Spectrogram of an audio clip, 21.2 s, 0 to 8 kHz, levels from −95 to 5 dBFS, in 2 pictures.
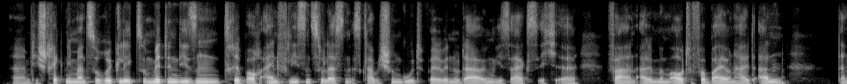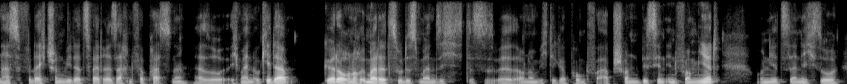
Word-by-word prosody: ähm, 75 -2 -9
die - - -13
Strecken, - - -1
die - - +3
man 85 -2 +1
zurücklegt, 110 +3 +3
so - - -3
mit 130 +12 +5
in 115 -3 +5
diesen 95 -4 +1
Trip 125 -1 +2
auch 95 -1 +3
einfließen 130 +1 -1
zu 110 - -1
lassen, 105 0 0
ist, - - -8
glaube 85 +3 -5
ich - - -3
schon 90 -2 -3
gut, 105 +4 -4
weil 80 0 -1
wenn 85 0 -2
du 85 - -3
da 85 +1 +2
irgendwie 85 -1 -4
sagst: 85 +1 -3
„Ich, - - -10
äh, 80 -1 -5 0.4
fahre 90 -1 0
an 85 - -10
allem 90 0 -1
mitm 85 -1 -4
Auto 95 +2 +2
vorbei 90 +2 +1
und 85 -1 -6
halte 85 0 -4
an,“ 145 +2 0 0.7
dann 95 0 -5
hast 110 +1 -2
du - - -18
vielleicht 95 +1 -2
schon 100 -1 -3
wieder 100 0 0
2, 95 -1 -2
3 95 -1 -1
Sachen - - -4
verpasst, - - -6
ne, 125 +5 -7
also, 75 0 -4
ich - - -12
meine 90 -2 -3
okay, 85 +6 +2
da 110 0 +8 0.4
gehört 110 +1 +7
auch 110 -1 +9
noch 105 -3 +2
immer 115 -2 +7
dazu, 100 +1 +3
dass 90 -1 -4
man 85 -1 -3
sich 85 0 -11
das - - -9 0.2
äh, - - -4
auch 85 - -6
noch 90 -1 -6
'n 85 - -7
wichtiger - - -9
Punkt, 80 -1 -9
vorab - - -11
schon 100 - -2
'n - - -12
bisschen 110 -3 -2
informiert 100 +7 +2 0.4
und 90 0 -6
jetzt 85 0 -5
da 85 - -3
nicht 90 0 -6
so, 90 0 0
95 Hz, 220 wpm, -23 LUFS, 85-105 Hz, 0.7 s, auch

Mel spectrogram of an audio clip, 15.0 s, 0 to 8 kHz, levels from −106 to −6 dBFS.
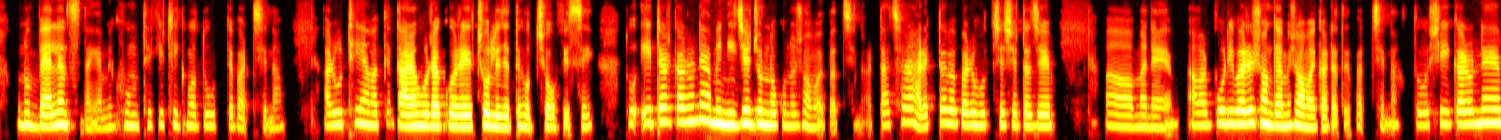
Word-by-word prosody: কোনো 230 -1 -2
balance 225 +3 +3
নাই। - - -12
আমি 190 - -13
ঘুম 225 -2 -5
থেকে 230 -1 -11
ঠিকমত 215 -3 -9
উঠতে 210 -1 -13
পারছি 185 - -9
না। - - -15 0.5
আর 220 - -4
উঠেই 260 +2 -5
আমাকে 225 +1 -5
তাড়াহুড়া 215 0 +6
করে 205 -1 +5 0.2
চলে 215 -4 +5
যেতে 190 - -3
হচ্ছে 195 +1 -4
অফিসে। 195 0 -5 0.4
তো - - -11 0.2
এটার 280 +2 +1
কারণে 285 +2 +2
আমি 260 - +7
নিজের 255 +3 +5
জন্য 235 -2 +5
কোন 215 - -7
সময় 200 -4 -7
পাচ্ছি 125 - -10
না। - - -28 0.2
তাছাড়া 235 +5 -5
আরেকটা 200 +7 -4
ব্যাপার 240 -2 -1
হচ্ছে 225 +1 -7
সেটা 220 -1 -3
যে, 210 - 0 0.6
আ - - -7 0.3
মানে 195 -1 -5 0.4
আমার 225 +1 -4
পরিবারের 250 0 +4
সঙ্গে 240 -3 +5
আমি 215 - +1
সময় 195 -2 +2
কাটাতে 185 - -8
পারছি - - -10
না। - - -12 0.2
তো - - -12 0.2
সেই 245 -1 -5
কারণে 245 +2 +2
225 Hz, 190 wpm, -18 LUFS, 210-245 Hz, 0.6 s, আমি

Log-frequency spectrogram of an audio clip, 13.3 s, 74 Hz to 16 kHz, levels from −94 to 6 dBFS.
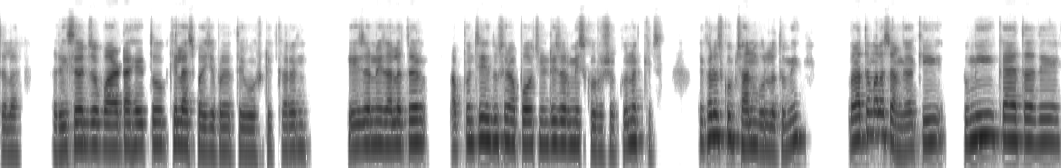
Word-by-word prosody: त्याला 135 -1 -5 0.5
रिसर्च 155 +3 +2
जो 160 0 +2
पार्ट 150 0 +5
आहे 155 0 +3
तो 160 0 0
केलाच 160 -1 +1
पाहिजे 140 0 -1
प्रत्येक 140 0 -4
गोष्टीत. 135 0 -5
कारण 145 +1 -4 0.6
हे 150 - 0
जर 165 +1 +2
नाही 165 0 0
झालं 160 +1 +3
तर 175 0 +4 0.4
आपण 175 +4 -2
जे 190 0 +4
दुसरे 180 0 +1
ऑपॉर्च्युनिटी 165 0 +1
जर 165 -1 +1
मिस 160 0 -2
करू 140 -1 -4
शकतो 135 +2 -8
नक्कीच. 175 +1 -3 0.5
ते 170 - -4
खरंच 205 +1 +4
खूप 190 -2 0
छान 160 0 +2
बोलला 150 -1 -2
तुम्ही. 160 +6 -2 0.7
बरं 180 - +4
आता 195 +3 +3
मला 220 -1 +2
सांगा 145 -4 -1
की 170 +2 0 0.4
तुम्ही 200 +4 +4
काय 190 -1 +4
आता 180 -1 +1
ते 180 0 -1
165 Hz, 180 wpm, -22 LUFS, 150-180 Hz, 0.7 s, पार्ट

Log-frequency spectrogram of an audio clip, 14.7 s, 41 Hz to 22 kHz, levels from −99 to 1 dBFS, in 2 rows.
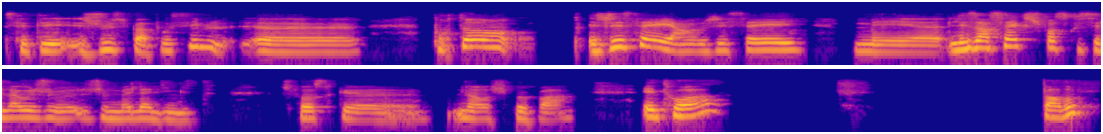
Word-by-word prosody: C'était 170 -1 0
juste 190 +6 -4
pas - - +3
possible, 195 +8 -4
heu, 155 -1 -1 0.5
pourtant, 255 - +3 0.3
j'essaie, 245 - +5
hein, 165 -1 -3
j'essaie 190 +2 0 0.3
mais, 155 -3 -2
heu, - - -6
les 200 +6 +5
insectes, 265 +4 +4
je - - -7
pense 230 -1 -2
que 190 - -13
c'est 185 0 -4
là 180 0 -1
où - - 0
je 165 -2 -7
je 165 +2 -11
mets 160 0 -5
la 165 0 -2
limite. 140 -1 -9 0.5
Je - - -20
pense 165 -1 -1
que 145 -3 -8 0.2
non, 160 -2 -4
je - - -17
peux 160 -3 -3
pas 150 -1 -7 0.5
et 190 -1 +6
toi? 230 - +4 2.1
Pardon? 210 +9 +4
175 Hz, 140 wpm, -24 LUFS, 160-205 Hz, 2.1 s, et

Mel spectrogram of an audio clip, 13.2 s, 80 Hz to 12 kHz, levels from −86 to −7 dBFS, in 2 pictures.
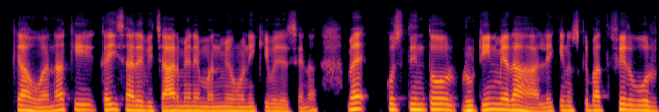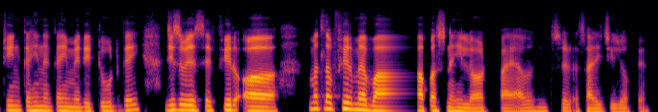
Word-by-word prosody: क्या 150 -2 +3
हुआ 115 -3 0
ना 145 +5 0
कि 160 -1 0 0.2
कई 155 +1 +2
सारे 145 -2 +2
विचार 125 0 +2
मेरे 130 0 0
मन 120 -1 -2
में 120 0 -2
होने 120 0 -1
की 120 - -4
वजह 110 -2 -2
से 105 +2 -7
ना 120 +7 -6 0.3
मैं 180 +1 +5 0.2
कुछ 165 -1 0
दिन 160 -1 +3
तो 165 0 +2 0.2
रूटीन 145 +4 +3
में 160 -1 +4
रहा 135 -8 +3
लेक़िन 120 +5 -3
उसके 135 +2 -4
बाद 140 -1 0
फ़िर 165 -2 +3
वो 145 0 0
रूटीन 140 +2 -2
कहीं 130 0 +2
न 130 -1 0
कहीं 125 0 -1
मेरी 115 0 0
टूट 125 +1 -4
गई। 150 +2 0 0.3
जिस 150 +1 +2
वज़ह 150 -1 +5
से 140 0 -2
फ़िर 155 -1 +3
अ, 125 -3 +5 0.4
मतलब 190 -1 +1
फ़िर 185 -2 +5
मैं 160 -2 +5
वापस 125 0 0
नहीं 110 -1 +1
लौट 100 -1 -2
पाया 100 +1 -3
उन 110 +1 -5 0.2
स 105 0 -4
सारी 100 -1 -2
चीज़ों 100 0 -6
पे। 110 - -10
130 Hz, 230 wpm, -23 LUFS, 115-150 Hz, 0.4 s, मैं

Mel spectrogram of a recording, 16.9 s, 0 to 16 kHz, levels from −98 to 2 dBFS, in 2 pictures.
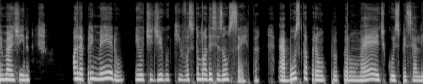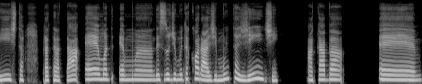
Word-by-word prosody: imagino. 205 -2 +2 0.9
Olha, 245 -2 +5
primeiro 240 -4 +1 0.2
eu 210 0 +3
te 210 +2 -5
digo 210 +1 -1
que 210 -1 -6
você 205 +1 -3
tomou 225 -1 +2
a - - +3
decisão 215 -1 +1
certa. 170 -1 -4 0.4
A 180 -2 +5
busca 245 +8 +2
para 205 -3 0
um 190 0 +1
para 190 -2 -3
para 185 -1 +1
um 180 0 0
médico 195 +1 +1
especialista 185 +3 -1 0.3
para 185 - -1
tratar 185 +2 -1
é 225 +1 +2
uma 225 0 +1
de 210 - -12
é 210 0 +2
uma 205 -1 0
decisão 210 +2 0
de 225 - +1
muita 215 +2 -1
coragem, 195 -8 +2
muita 230 +7 +1
gente 195 -2 +1 0.5
acaba, 210 +2 0 0.7
eh, 200 -3 +3
205 Hz, 130 wpm, -25 LUFS, 190-220 Hz, 0.9 s, Olha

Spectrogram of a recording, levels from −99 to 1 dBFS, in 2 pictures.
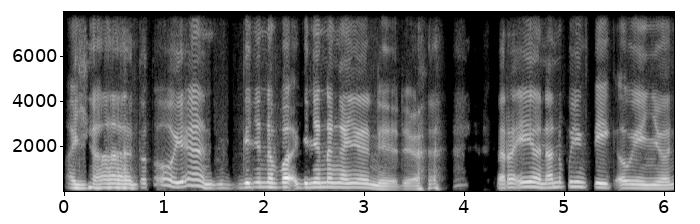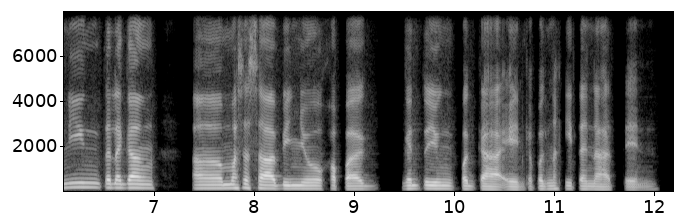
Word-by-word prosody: Ayan 165 0 +2
totoo 200 - -3
'yan, 160 - 0
ganiyan 195 +2 +2
na - - +1
ba 200 0 +8
ganiyan 195 +3 +2
na 195 - +4
ngayon, 185 -3 +2
eh, 120 -2 0
'di - - -6
ba, - - -3 0.8
pero - - 0
ayon 205 -3 +3
ano 190 +3 0
po 215 - -12
yung 210 -1 0
take 175 -3 +1
away 155 -1 +1
niyo 145 -1 +1
yung 190 +2 -4
talagang, 165 -2 +1 0.4
ah, 145 0 0
masasabi 150 -4 +1
niyo 130 -1 0
kapag 120 -2 -2 0.2
ganito 135 +2 -5
yung 135 -1 0
pagkain, 110 -3 -2
kapag 120 - -7
nakita 125 -1 -7
natin. 110 0 -7
155 Hz, 155 wpm, -20 LUFS, 130-185 Hz, 0.8 s, ba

